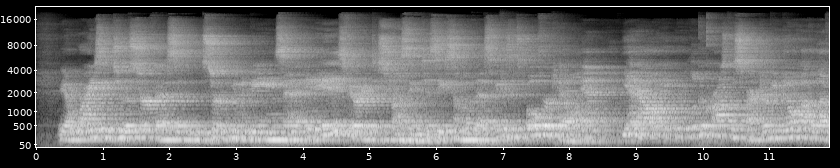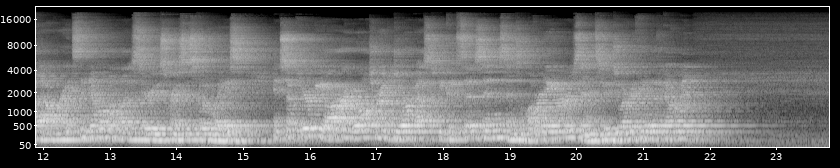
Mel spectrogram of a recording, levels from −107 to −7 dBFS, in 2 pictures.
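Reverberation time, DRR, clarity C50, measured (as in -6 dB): 2.4 s, -11.5 dB, -4.5 dB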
